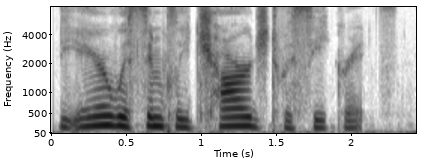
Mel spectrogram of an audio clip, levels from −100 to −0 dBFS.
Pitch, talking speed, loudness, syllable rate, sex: 185 Hz, 170 wpm, -16 LUFS, 4.5 syllables/s, female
